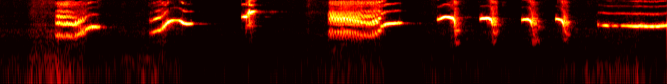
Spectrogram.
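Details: Jalak suren, the Javan pied starling, singing for use as a lure: rasping upward-sliding notes and a burst of harsh noise, then short clear whistled chips and a final steady high whistle.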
